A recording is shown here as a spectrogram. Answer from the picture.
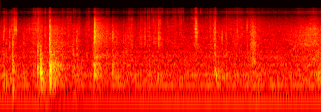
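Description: Hands working a fitted seat cover over a car's rear seatback: scattered rustles and sharp clicks, the loudest about half a second and a second in, over a steady low hum.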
